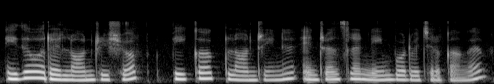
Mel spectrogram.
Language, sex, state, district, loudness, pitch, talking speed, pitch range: Tamil, female, Tamil Nadu, Nilgiris, -15 LUFS, 235 Hz, 120 wpm, 210-260 Hz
